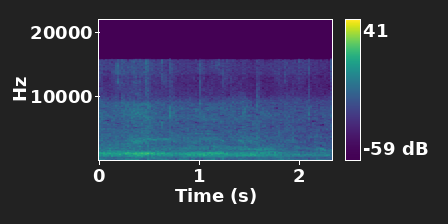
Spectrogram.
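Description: A crowd cheering as a performer is introduced on stage, swelling about half a second in and then slowly fading.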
